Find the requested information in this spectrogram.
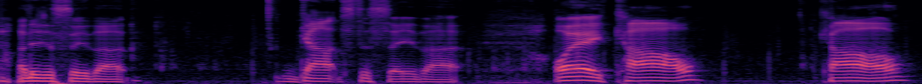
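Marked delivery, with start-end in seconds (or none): none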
